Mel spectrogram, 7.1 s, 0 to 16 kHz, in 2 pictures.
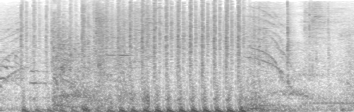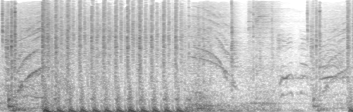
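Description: A mounted gun fires in Mass Effect 3, hammering out long rapid bursts of shots that are loud and close. A short pause breaks the fire partway through, and the bursts are laced with whooshing projectile sweeps.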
